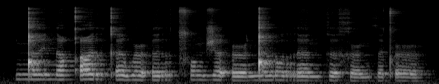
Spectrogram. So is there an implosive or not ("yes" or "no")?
no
